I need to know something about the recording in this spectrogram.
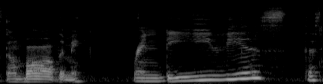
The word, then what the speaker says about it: rendezvous: Rendezvous?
